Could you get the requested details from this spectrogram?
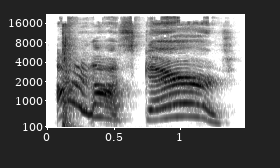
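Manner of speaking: high, loud bold little voice; brave child. Acted. Gruffalo's child boasting, high and loud. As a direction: insist you're not scared. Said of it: "said the Gruffalo's child".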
